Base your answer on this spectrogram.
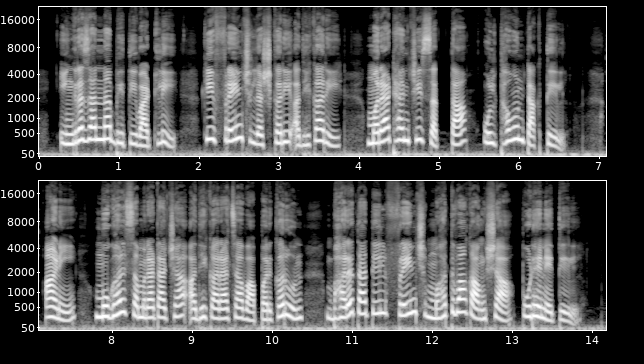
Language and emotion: Marathi, neutral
